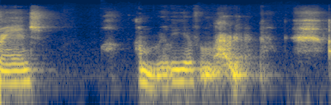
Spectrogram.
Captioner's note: chuckles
